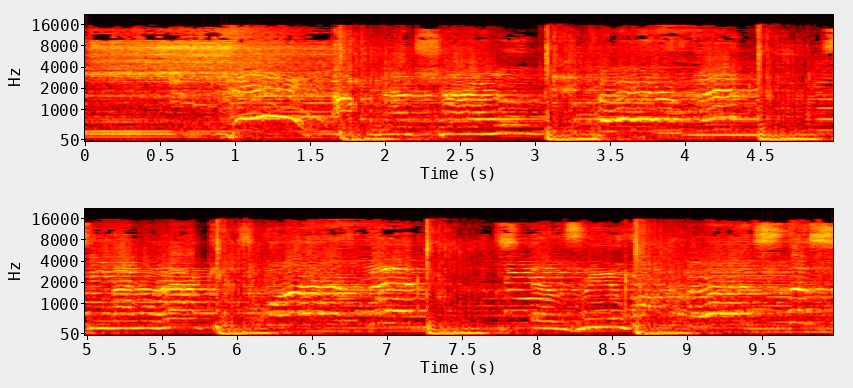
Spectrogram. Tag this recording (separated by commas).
Music, Singing, inside a large room or hall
